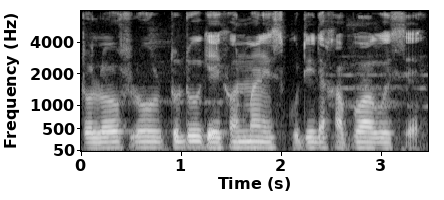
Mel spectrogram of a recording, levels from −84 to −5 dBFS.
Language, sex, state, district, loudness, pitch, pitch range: Assamese, male, Assam, Sonitpur, -19 LUFS, 110 Hz, 110-115 Hz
